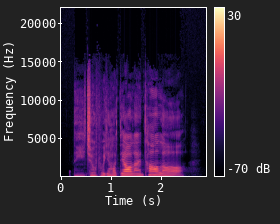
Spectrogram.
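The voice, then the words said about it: Old, mature-sounding voice. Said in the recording (Chinese): “一个老成的声音说着”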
